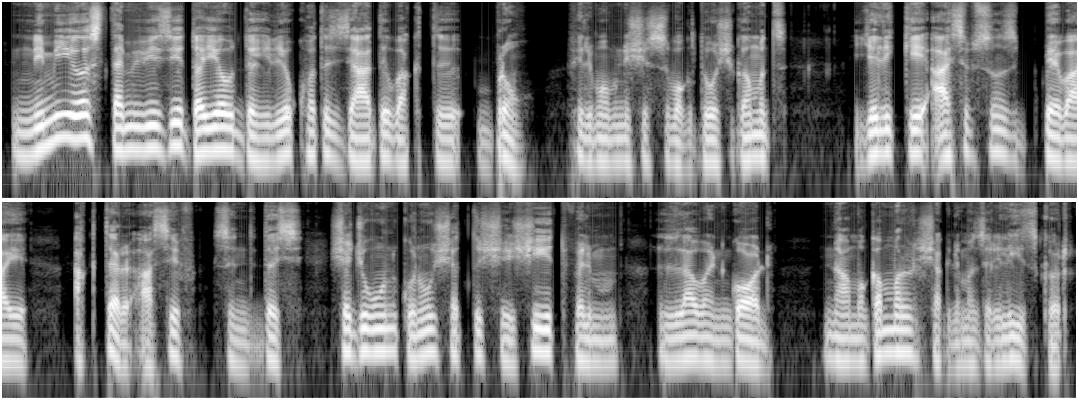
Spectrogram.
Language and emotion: Kashmiri, neutral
